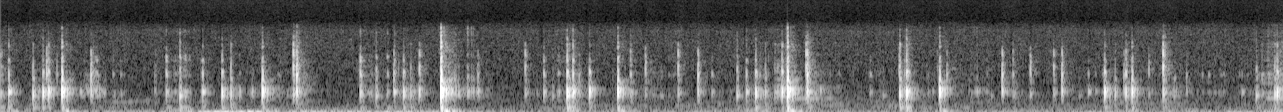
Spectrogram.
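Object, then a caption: Paper endpaper of a hardcover book. Long yellow-painted nails scratch the yellow paper endpaper of an open hardcover book while a small black pen- or brush-like tool is held against the page. The result is a rapid, uneven scratching patter of short, dry, papery ticks and scrapes centered in the midrange, with almost no ring.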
